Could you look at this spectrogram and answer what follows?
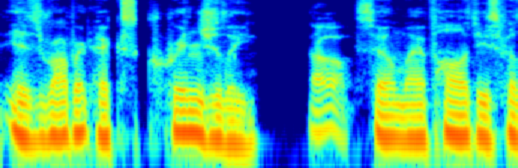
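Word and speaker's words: Robert X. Cringely: behind the film I referred to him as Robert X cringley but the correct pronunciation is Robert X cringley oh so my apologies for that one I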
